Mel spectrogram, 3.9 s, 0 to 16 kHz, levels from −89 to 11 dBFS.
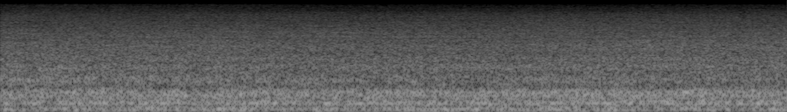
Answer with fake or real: real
